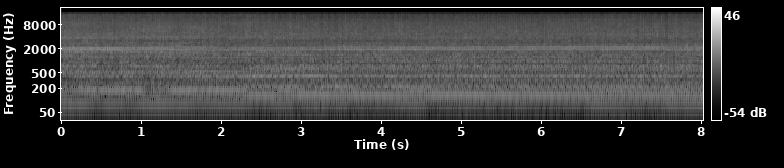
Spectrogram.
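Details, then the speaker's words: Mitsubishi Evo 8 4G63T turbo engine on the lift, at first start after a rebuild. An elevated, unchanging idle with a smooth drone that never settles. An air leak is suspected, with a hose found not hooked up. "Because it should idle normal. Oh, is that why it's idling high? Yeah."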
